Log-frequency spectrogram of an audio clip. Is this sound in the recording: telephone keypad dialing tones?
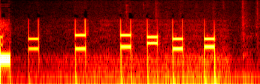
yes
